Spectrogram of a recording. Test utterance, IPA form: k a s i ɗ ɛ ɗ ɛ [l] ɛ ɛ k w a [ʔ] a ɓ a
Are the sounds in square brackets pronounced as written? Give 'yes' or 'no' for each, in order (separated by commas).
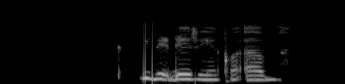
no, yes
